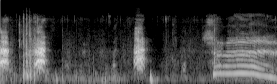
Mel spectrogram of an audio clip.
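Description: A dog barks in short, loud bursts close by, then lets out a sustained rising-and-falling whine, with a voice around it.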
